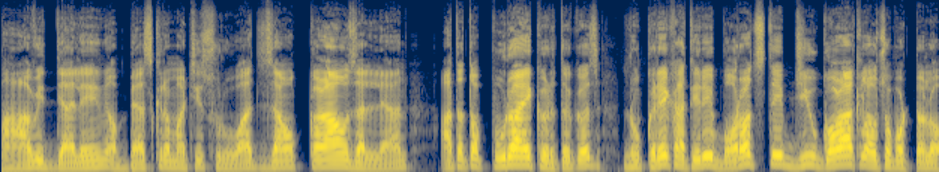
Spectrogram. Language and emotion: Goan Konkani, angry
